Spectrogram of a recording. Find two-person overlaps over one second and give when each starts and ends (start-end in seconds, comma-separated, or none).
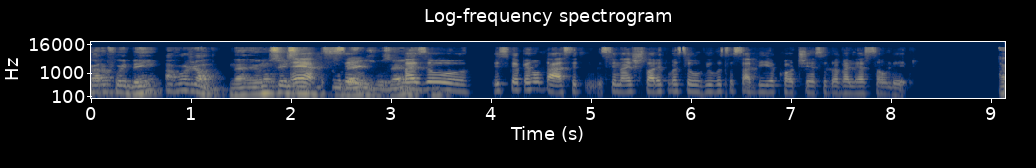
2.0-3.3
